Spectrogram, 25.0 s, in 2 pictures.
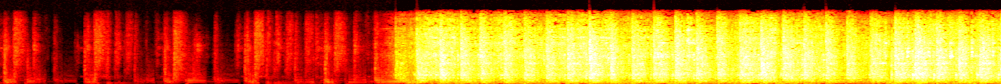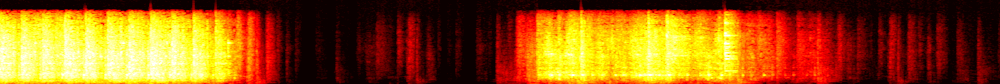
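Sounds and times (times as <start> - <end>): forging hammer striking steel: 4.9 - 15.5, 19.2 - 22.2.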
